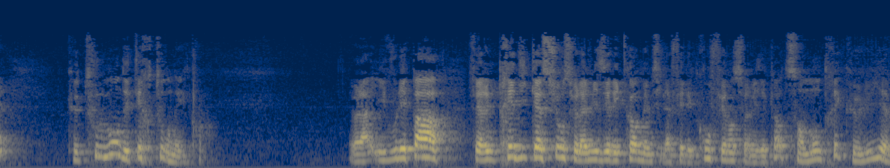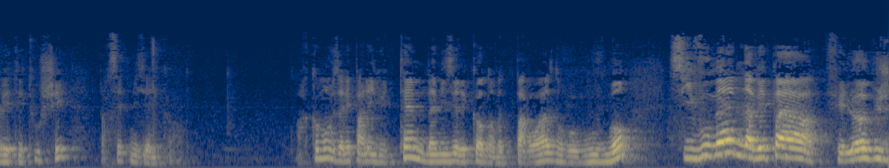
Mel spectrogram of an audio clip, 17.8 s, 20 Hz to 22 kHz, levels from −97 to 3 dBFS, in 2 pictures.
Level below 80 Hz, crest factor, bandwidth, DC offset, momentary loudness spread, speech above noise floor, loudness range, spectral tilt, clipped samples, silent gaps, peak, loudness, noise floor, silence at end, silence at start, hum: -68 dBFS; 20 dB; 11 kHz; under 0.1%; 18 LU; 44 dB; 13 LU; -6.5 dB/octave; under 0.1%; none; -10 dBFS; -29 LUFS; -72 dBFS; 0 s; 0 s; none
